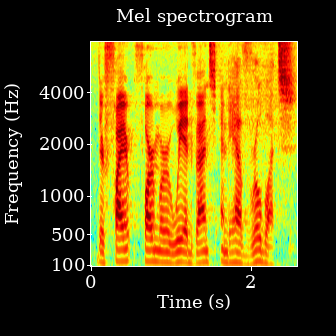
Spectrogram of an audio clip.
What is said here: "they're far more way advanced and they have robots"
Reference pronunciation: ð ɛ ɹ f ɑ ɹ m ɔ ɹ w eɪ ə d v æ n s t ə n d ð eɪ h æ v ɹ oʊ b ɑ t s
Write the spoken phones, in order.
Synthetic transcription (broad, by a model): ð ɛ ɹ f ɑ ɹ m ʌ ɹ w eɪ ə d v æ n s ə n d h æ v ɹ oʊ b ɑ t s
